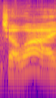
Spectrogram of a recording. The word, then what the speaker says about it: Gely: g e l y the reason Carrie likes to pronounce it July is because it's July so you know it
